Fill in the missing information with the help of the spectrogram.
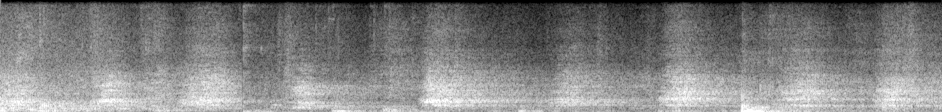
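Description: A police dog barks repeatedly in a steady rhythm, about six sharp barks mixed with higher yips, moderately loud, with a dull thump partway through and no talking.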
